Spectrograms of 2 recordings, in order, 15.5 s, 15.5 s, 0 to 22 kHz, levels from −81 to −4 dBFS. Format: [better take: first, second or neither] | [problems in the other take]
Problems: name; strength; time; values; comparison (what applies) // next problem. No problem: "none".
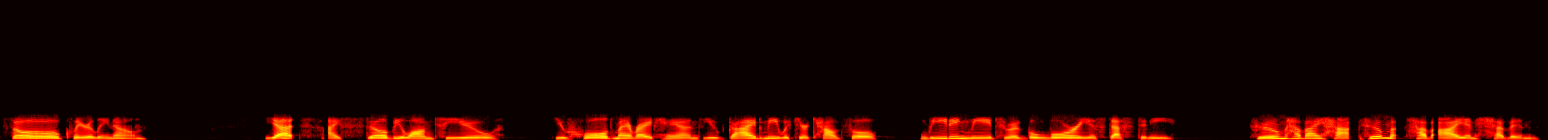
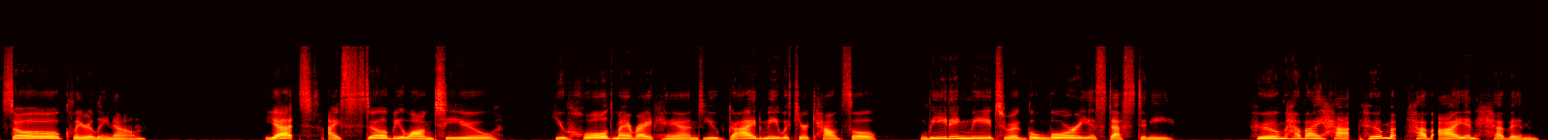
second | phone-call audio; nothing above 3.5 kHz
